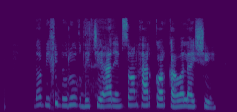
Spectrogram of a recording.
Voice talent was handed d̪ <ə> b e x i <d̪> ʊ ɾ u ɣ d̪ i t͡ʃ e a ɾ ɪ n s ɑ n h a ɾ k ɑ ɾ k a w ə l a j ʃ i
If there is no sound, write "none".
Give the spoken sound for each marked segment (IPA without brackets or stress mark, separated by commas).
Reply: ɑ, d̪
